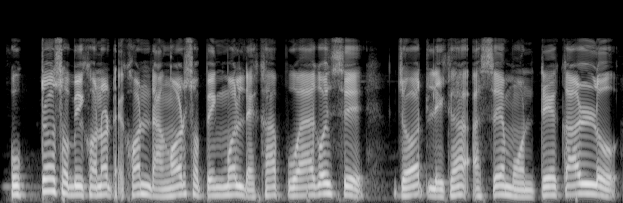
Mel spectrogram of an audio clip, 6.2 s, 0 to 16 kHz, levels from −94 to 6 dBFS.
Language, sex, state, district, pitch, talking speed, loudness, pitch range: Assamese, male, Assam, Kamrup Metropolitan, 155 Hz, 145 wpm, -14 LUFS, 140-160 Hz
